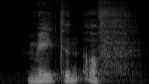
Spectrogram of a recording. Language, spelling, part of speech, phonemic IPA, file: Dutch, meten af, verb, /ˈmetə(n) ˈɑf/, Nl-meten af.ogg
- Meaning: inflection of afmeten: 1. plural present indicative 2. plural present subjunctive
